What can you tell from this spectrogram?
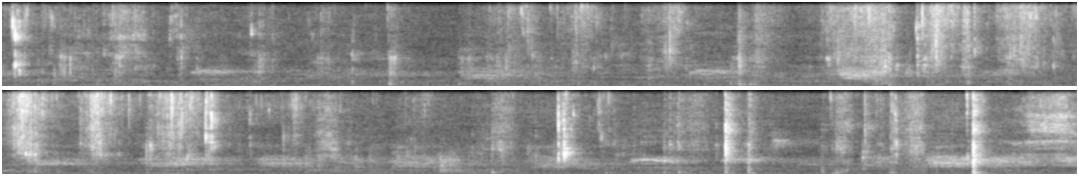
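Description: Eating with the hand: fingers kneading rice and curry on a steel plate, and wet chewing and smacking. A few sharp clicks stand out, the loudest about fifteen seconds in.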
